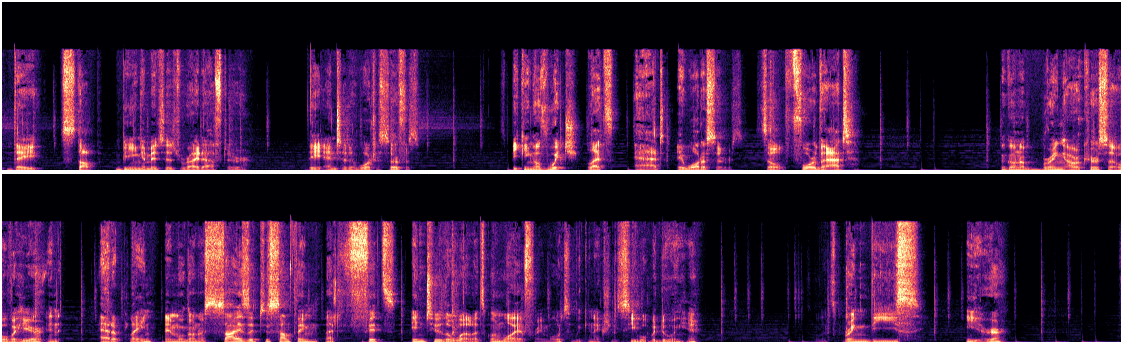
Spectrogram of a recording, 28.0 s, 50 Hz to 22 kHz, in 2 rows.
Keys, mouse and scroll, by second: 2.9 shift+middle click, 3.4-4.4 scroll up 2, 4.4-4.7 scroll down 1, 4.8 shift+middle click, 5.1 middle click, 7.3 shift+middle click, 7.8 middle click, 8.8 click, 9.3 scroll down 1, 10.2-11.5 scroll down 1, 13.4 shift+right click, 15.0 shift+a, 16.4 Tab, 17.5 click, 19.5 shift+z, 22.0 middle click, 23.1 click, 24.3 g, 26.4 click, 27.0 g.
